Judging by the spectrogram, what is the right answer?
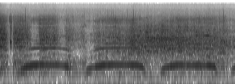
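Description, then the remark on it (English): A cow moos three times in a row, each call a long, steady, low bellow of about a second, separated by short pauses, with no talking. “the cow is milked already.”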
